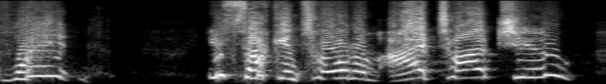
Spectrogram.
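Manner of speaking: high, incredulous outburst; shocked disbelief. Retold or imitated. Teller learns her friend named her as teacher, shocked. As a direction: retell it as appalled disbelief.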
